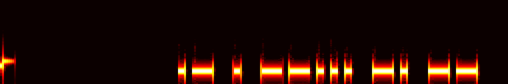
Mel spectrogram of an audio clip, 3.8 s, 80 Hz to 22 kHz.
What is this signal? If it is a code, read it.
Morse code, heard as a keyed tone, about 22 wpm, 700 Hz. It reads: AE7NM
